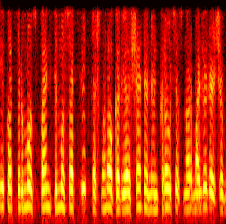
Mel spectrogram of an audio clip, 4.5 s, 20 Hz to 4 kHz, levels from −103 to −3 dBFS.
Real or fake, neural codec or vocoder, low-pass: fake; codec, 16 kHz, 1.1 kbps, Voila-Tokenizer; 3.6 kHz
